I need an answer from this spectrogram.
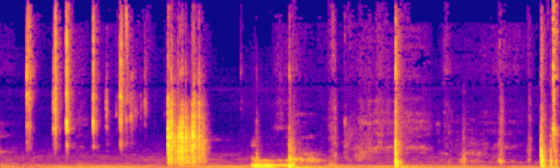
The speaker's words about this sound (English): All right, let me get the magic dice here.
